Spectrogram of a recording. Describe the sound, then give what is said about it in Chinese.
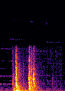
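A door swings open with two dull, fairly loud thuds in quick succession, then a brief fading tail. “半夜时分，一扇门打开”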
